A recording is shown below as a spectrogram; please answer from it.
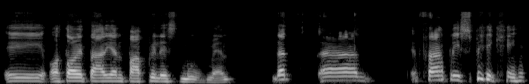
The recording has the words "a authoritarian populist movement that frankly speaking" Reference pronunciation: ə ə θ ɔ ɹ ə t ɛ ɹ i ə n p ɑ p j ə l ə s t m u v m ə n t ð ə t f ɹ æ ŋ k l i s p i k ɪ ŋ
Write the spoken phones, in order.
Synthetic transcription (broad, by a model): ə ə t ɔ ɹ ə t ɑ ɹ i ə n p ɑ p j ə l ə s t m u v m ə n t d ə t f ɹ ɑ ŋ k l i s p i k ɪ ŋ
